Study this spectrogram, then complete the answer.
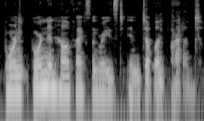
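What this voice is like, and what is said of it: Very slight Irish accent. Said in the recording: “she has a beautiful, very slight Irish accent.”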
